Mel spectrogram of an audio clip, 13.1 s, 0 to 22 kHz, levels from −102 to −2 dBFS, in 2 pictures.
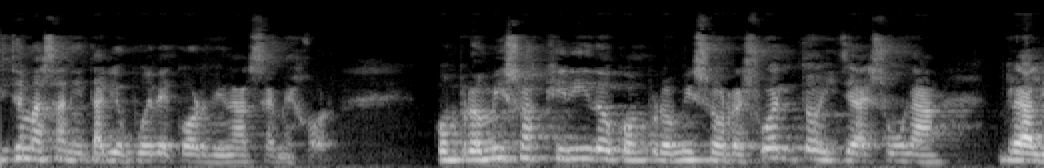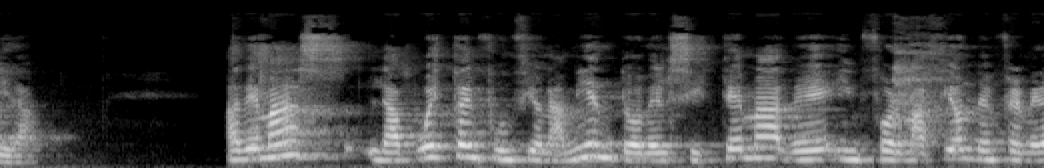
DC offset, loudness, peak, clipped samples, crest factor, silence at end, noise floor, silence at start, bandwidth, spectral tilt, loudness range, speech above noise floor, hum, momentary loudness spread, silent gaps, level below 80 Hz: under 0.1%; -25 LUFS; -6 dBFS; under 0.1%; 20 dB; 0 s; -79 dBFS; 0 s; 10 kHz; -5.5 dB/octave; 7 LU; 54 dB; none; 12 LU; none; -64 dBFS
